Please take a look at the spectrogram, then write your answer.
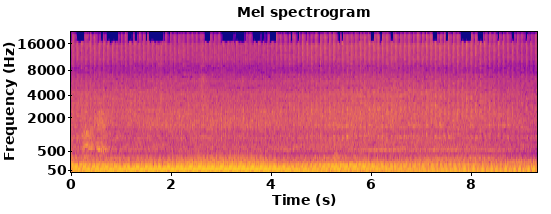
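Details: SAAB petrol engine idling with a lumpy, uneven pulse like an aggressive camshaft before shutting off; rough idle that began with power loss after exiting the freeway.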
